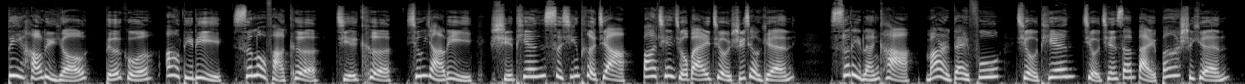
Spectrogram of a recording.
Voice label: 女 宣传广告; 帝豪旅游

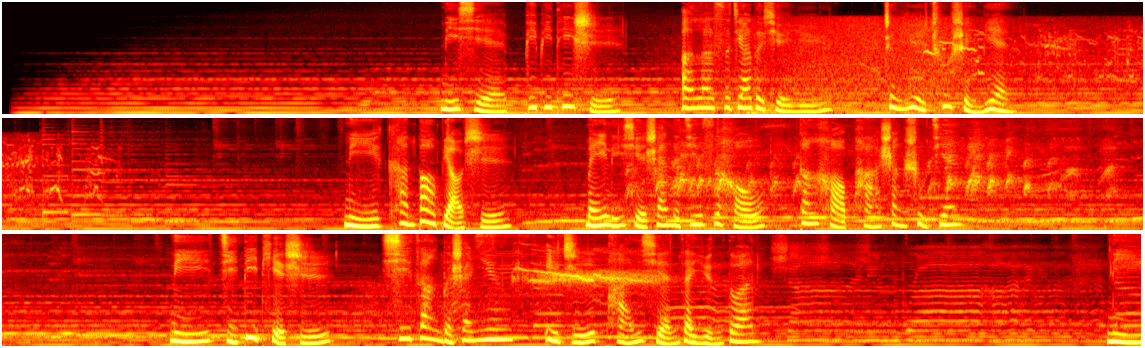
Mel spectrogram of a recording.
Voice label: 女 广告, 国语女声配音 推荐女声; 九寨之美

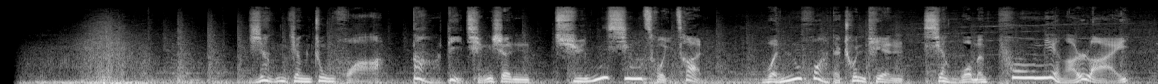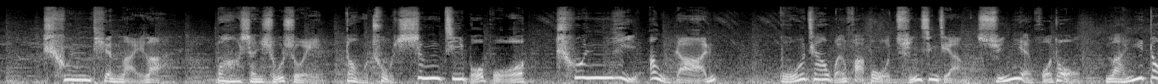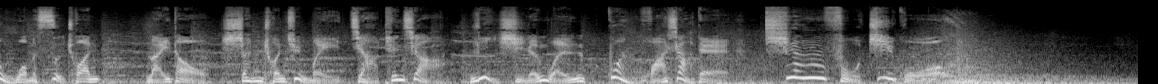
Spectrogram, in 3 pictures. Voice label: 男 颁奖, 国语男声配音

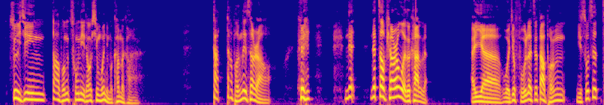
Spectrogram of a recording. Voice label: 模仿, 国语男声配音; 年轻浑厚; 小沈阳和刘能

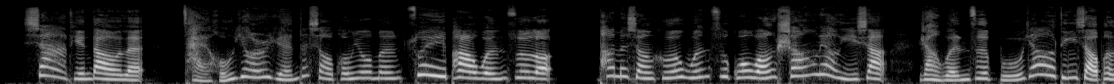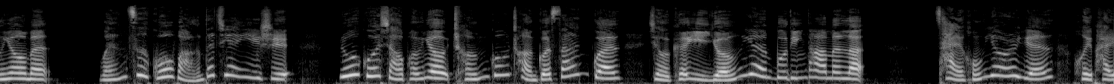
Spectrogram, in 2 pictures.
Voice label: 女 课件 儿童读物; 多风格录音; 国语女声配音

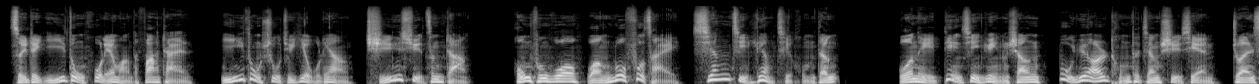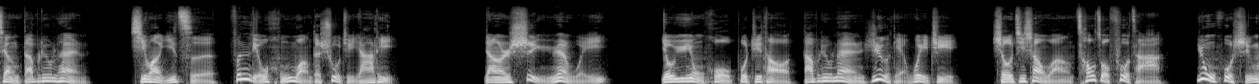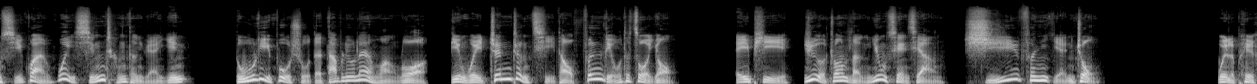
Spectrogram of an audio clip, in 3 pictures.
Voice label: 男25 专题干音, 国语男声配音; 华为公司

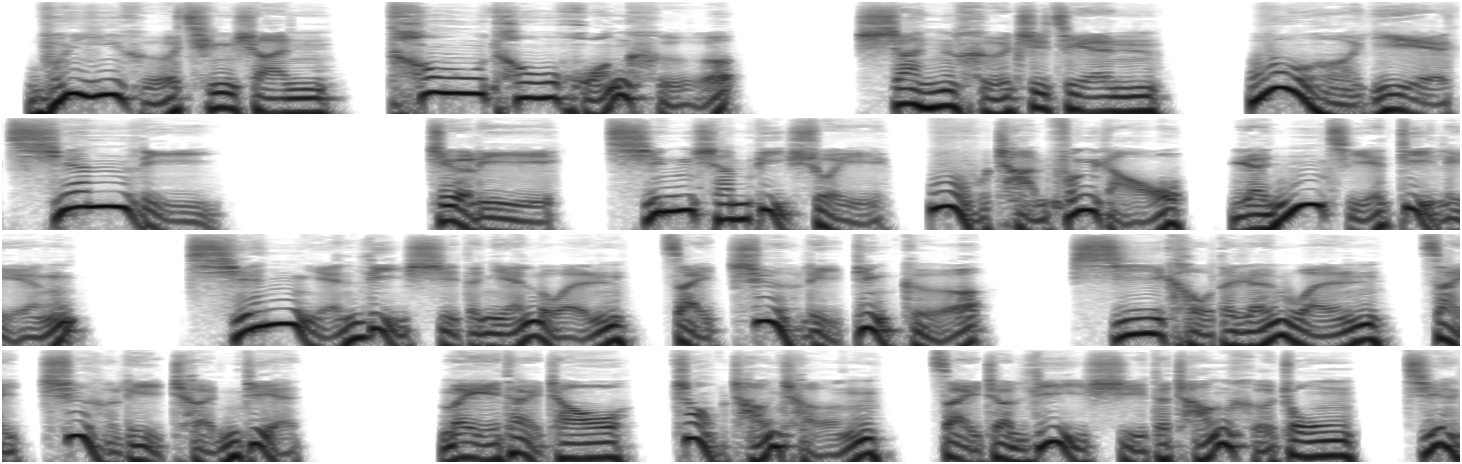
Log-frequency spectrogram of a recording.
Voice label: 男25-工作巡礼,配音案例; 土右旗现代农业发展巡礼

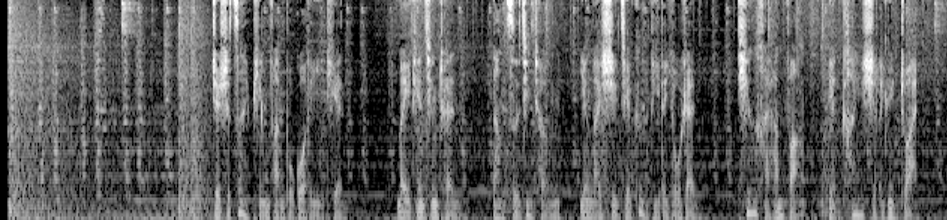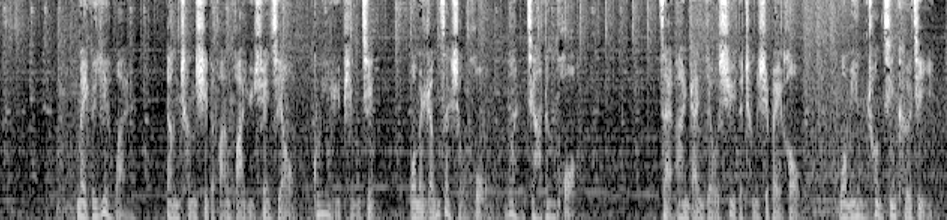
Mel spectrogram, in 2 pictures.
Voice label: 男25号 专题, 国语男声配音; 天海航天

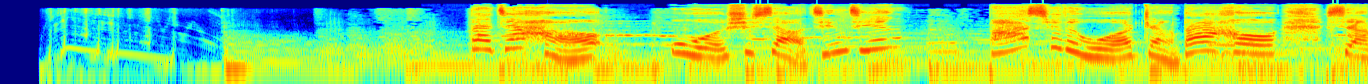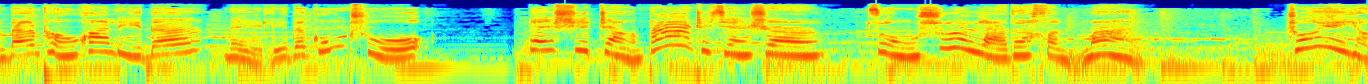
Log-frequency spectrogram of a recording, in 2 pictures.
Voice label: 女93号, 国语女声配音; 专题广告; 飞碟说-小箐箐纯棉内衣

